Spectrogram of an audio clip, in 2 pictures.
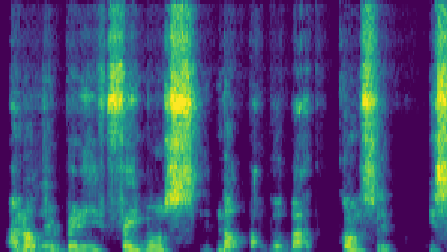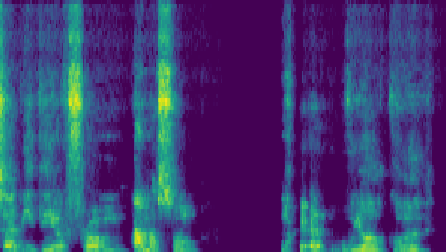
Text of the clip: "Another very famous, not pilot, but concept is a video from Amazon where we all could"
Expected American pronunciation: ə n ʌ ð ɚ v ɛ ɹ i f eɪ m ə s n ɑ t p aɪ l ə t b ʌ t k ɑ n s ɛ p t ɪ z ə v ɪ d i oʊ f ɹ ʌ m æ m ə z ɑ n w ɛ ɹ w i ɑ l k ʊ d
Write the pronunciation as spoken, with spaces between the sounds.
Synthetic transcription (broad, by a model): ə n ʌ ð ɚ v ɛ ɹ i f eɪ m ə s n ɑ t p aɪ n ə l b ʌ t k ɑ n s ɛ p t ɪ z ə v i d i oʊ f ɹ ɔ m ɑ m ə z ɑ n w ɛ ɹ w i ɑ l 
